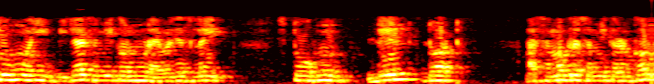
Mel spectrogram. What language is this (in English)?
Gujarati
